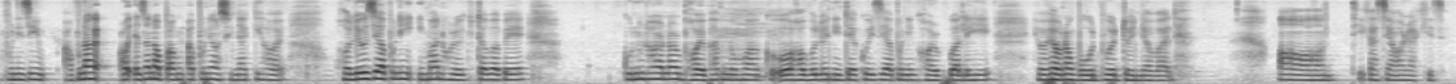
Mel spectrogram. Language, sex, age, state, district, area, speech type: Assamese, female, 30-45, Assam, Charaideo, rural, spontaneous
